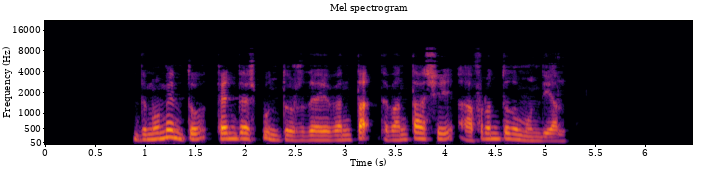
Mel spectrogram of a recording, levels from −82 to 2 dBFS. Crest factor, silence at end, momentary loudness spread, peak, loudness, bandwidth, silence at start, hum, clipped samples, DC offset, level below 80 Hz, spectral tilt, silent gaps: 24 dB; 1.25 s; 8 LU; -2 dBFS; -25 LUFS; 9.2 kHz; 0.9 s; none; under 0.1%; under 0.1%; -74 dBFS; -6.5 dB/octave; none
